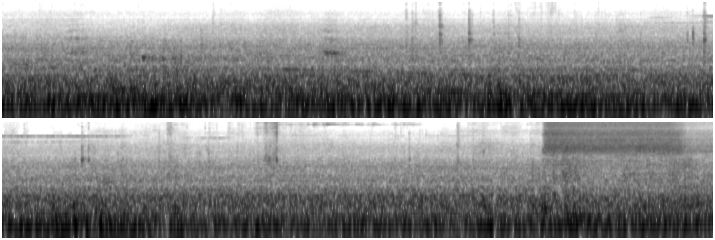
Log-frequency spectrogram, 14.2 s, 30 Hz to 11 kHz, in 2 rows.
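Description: JR 115-series electric train heard from inside the car, rumbling low as it rolls slowly to a stop, with a few light clicks. A loud air hiss from the brakes starts about two seconds before the end.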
